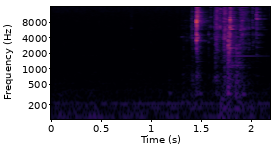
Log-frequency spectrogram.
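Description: A few ice cubes tipped from a small bowl into a stainless steel mixing bowl, a quick clatter of clinks about a second and a half in.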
